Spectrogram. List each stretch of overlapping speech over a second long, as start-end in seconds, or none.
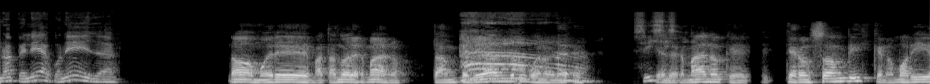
4.6-5.8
